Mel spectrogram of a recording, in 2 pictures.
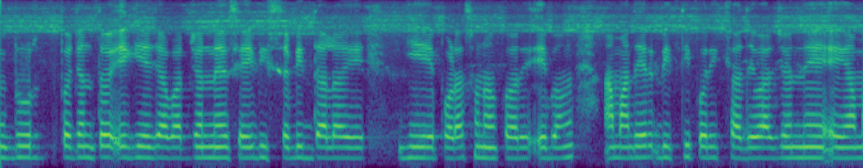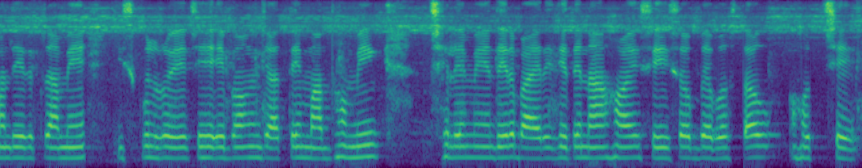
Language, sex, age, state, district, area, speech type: Bengali, female, 45-60, West Bengal, Jhargram, rural, spontaneous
